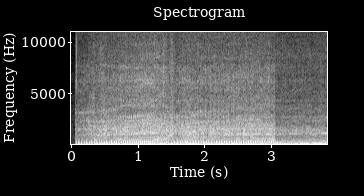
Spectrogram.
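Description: A Triumph Scrambler 400 X motorcycle engine drones steadily and loudly while riding, a constant close rumble with slight shifts in pitch.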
